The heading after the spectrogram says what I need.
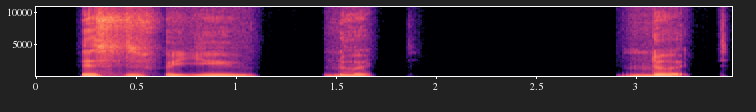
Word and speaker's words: Nwt: Nut is spelled NWT.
